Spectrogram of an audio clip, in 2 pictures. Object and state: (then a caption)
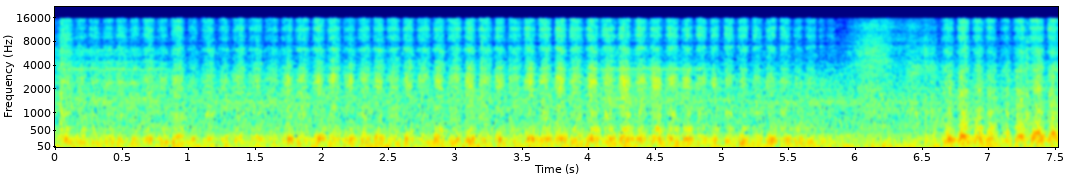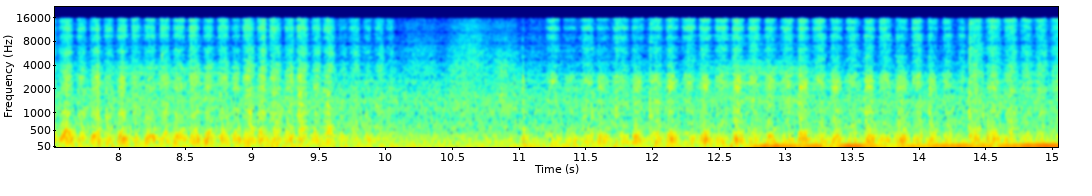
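Canvas panel being shaded with coloured pencil. A colored pencil tip scratches and shades back and forth across a flat primed canvas panel with a drawn owl on it, backed by a solid board. A steady, dense rubbing hiss runs throughout, easing briefly around 6 and 10 seconds, with a low rumble building near the end.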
